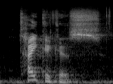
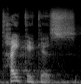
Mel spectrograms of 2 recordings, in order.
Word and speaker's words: Tychicus: Tychicus, that's how you say it, Brian. Sorry about that. That was a rough one. I said it wrong all week. in my own mind, but Tychicus is how you say that name.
